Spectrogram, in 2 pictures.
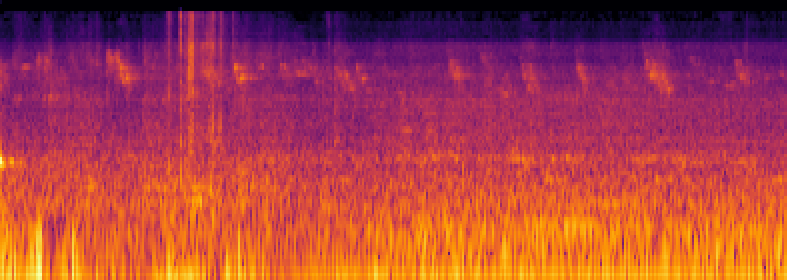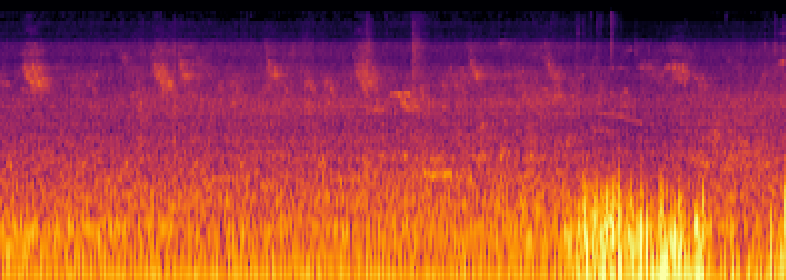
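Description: Small birds chirping, short high calls repeated every second or so over a steady background. There is a sharp click about two seconds in and a low rumble near the end.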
